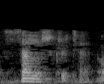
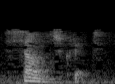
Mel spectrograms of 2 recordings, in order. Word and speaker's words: Sanskrit: Now this word sanskrita or asanskrita, conditioned or unconditioned, is the same word, interestingly enough, as the name of the language Sanskrit. Sanskrit is the anglicized way of pronouncing it. It should be Sanskrita.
